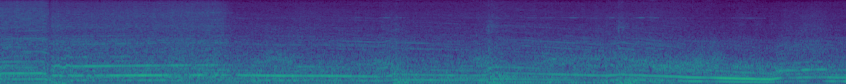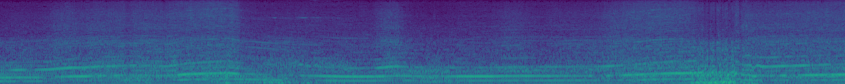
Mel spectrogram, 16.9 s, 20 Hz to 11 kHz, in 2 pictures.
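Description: Road car engine in Project CARS 2 revving and shifting continuously, pitch rising and falling through gears at steady close loudness with no talk over it.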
